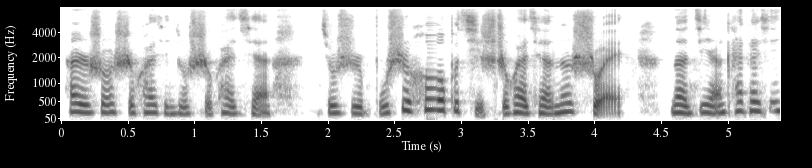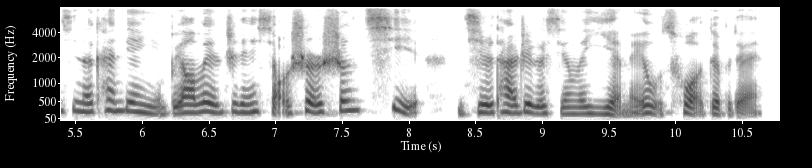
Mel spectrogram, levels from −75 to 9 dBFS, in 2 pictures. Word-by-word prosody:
他 225 - +1
是 210 -2 +3
说： 215 -1 -1
“10 195 - 0
块 205 0 -3
钱 185 -2 -8
就 180 -1 -5
10 - - -1
块 200 -4 -4
钱， 185 - -4 0.4
就 195 - -2
是， 190 -2 -2
不 185 +2 -6
是 260 - +2
喝 285 +1 +3
不 250 - -3
起 245 - -5
10 180 - -2
块 205 -2 +3
钱 190 -2 -1
的 225 +3 0
水， - - 0 0.3
那 205 -2 +2
既 205 +1 -2
然 195 - +1
开 245 +3 -3
开 250 0 0
心 245 +1 -4
心 255 -1 -4
地 225 - +3
看 260 +1 -1
电 230 -6 +1
影， 180 -1 -4
不 - - -2
要 210 - +6
为 230 +1 +5
了 - - -1
这 225 +1 -4
点 215 +2 +1
小 240 - -1
事 255 - +4
儿 - - +6
而 - - +4
生 260 +3 +2
气。” 270 - -1 0.3
其 215 - +1
实 205 - +6
他 215 -3 +3
这 215 0 +4
个 185 - +2
行 175 -2 -4
为 180 +1 0
也 175 -2 +1
没 - - -5
有 200 - +1
错， - - +1
对 - - +2
不 - - -8
对？ - - -3
210 Hz, 310 characters per minute, -22 LUFS, 190-240 Hz, 0.4 s, 要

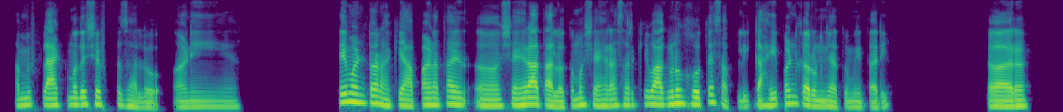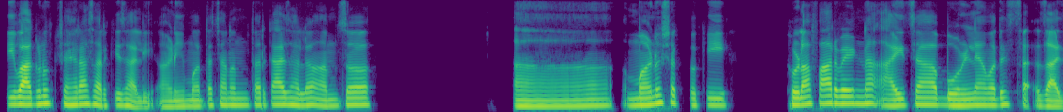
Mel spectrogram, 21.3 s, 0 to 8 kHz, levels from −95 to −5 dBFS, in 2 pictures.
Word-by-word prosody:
आम्ही 130 +3 -1
फ्लॅटमध्ये 135 +2 +1
शिफ्ट 140 -2 -4
झालो 95 -6 -3 0.2
आणि 100 0 -5 1.1
ते 180 - +4
म्हणतो 170 -4 +3
ना 125 -3 +2
की 125 - -1
आपण 130 +3 +1
आता 130 +3 -2 0.2
अ, 115 0 +1
शहरात 130 +1 +3
आलो. 100 -3 +2
तर 110 - -8
मग 130 +3 +1
शहरासारखी 125 +3 -2
वागणूक 140 +2 +3
होतेच 140 +2 0
आपली, 100 -1 -6
काही 120 +4 0
पण 150 +1 0
करून 120 -7 +1
घ्या 105 -2 0
तुम्ही 95 -1 -4
तरी. 90 - -5 1.0
तर 105 +1 +4 0.5
ती 140 - 0
वागणूक 145 +2 +5
चेहरासारखी 130 -3 +1
झाली 90 -7 -1 0.2
आणि 100 +1 -1
मग 110 0 -1
त्याच्यानंतर 130 0 -2
काय 135 0 +2
झालं 130 -1 +1
आमचं 130 +3 +1 1.5
अ, - - -2 1.2
म्हणू 130 +5 +4
शकतो 150 -6 -4
की 125 0 -3 0.7
थोडा 140 +2 +5
फार 155 0 +4
वेळ 150 0 +4
ना 155 +1 +2 0.2
आईच्या 125 +3 +2
बोलण्यामध्ये 125 +2 +2 0.4
ज - - 0
125 Hz, 135 wpm, -22 LUFS, 115-140 Hz, 1.5 s, वागणूक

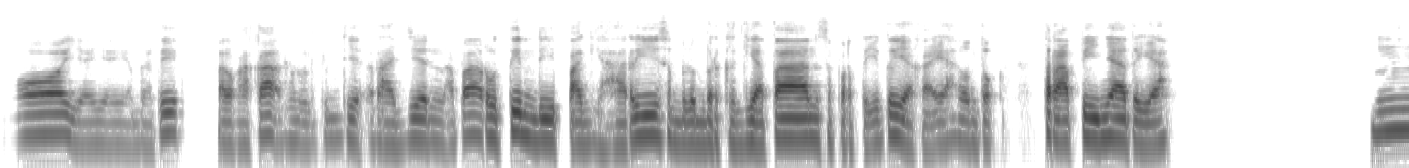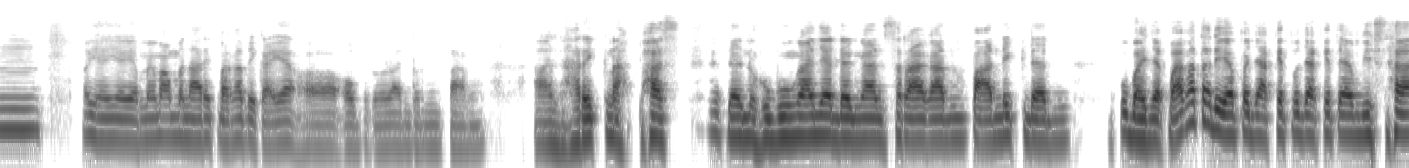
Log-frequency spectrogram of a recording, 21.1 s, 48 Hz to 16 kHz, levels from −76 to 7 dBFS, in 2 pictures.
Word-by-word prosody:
Oh, 155 +1 0
iya 120 -3 -13
iya 120 -1 -16
iya, 115 - -20
berarti 115 +8 -10 0.4
kalau 120 - -7
Kakak 150 +7 -4 0.2
rutin 115 +3 -18
ti - - -11 0.2
rajin, 125 +3 -6 0.2
apa, 120 - -5
rutin 145 +4 -2
di 130 - -1 0.2
pagi 115 0 -5
hari 115 +5 -5 0.2
sebelum 120 -3 -6
berkegiatan 125 +3 +2
seperti 125 -1 -12
itu 125 - -7
ya, - - -1
Kak, - - -8
ya, - - -8
untuk 120 - -9 0.4
terapinya 135 +2 0
tuh, 125 - -3
ya? 120 +1 -6 1.5
Hmm, 185 +2 -5 0.3
oh 155 - -10
iya 140 -2 -4
iya. 130 -1 -1
Memang 140 0 -2
menarik 135 0 0
banget 125 +2 -1
nih, 125 - -4
Kak 115 - -4
ya, 125 - 0
eee, 110 0 -6
obrolan 105 0 -10
tentang, 105 -1 -12 0.5
ah, 115 0 -5
narik 125 +5 +2
nafas 135 +2 +2 0.4
dan 140 -1 +5
hubungannya 145 +2 +5
dengan 135 0 +5
serangan 135 -2 +4 0.2
panik 135 +3 +3
dan 130 -1 +5 0.5
oh 160 - +1
banyak 130 0 +6
banget 235 - +6
tadi 225 -6 +6
ya, 155 - +9
penyakit-penyakit 155 0 +2
yang 150 -1 +5
bisa 150 0 -5
135 Hz, 160 wpm, -22 LUFS, 120-145 Hz, 1.5 s, ya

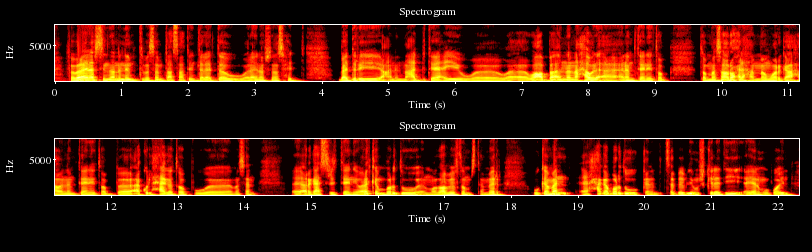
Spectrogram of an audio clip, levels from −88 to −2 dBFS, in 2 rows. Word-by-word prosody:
فبالاقي 145 +10 +6
نفسي 200 -3 +2
إن 155 -1 +1
أنا 155 0 +2
نِمت 150 +1 0
مثلًا 130 +2 -2
بتاع 115 -5 -2
ساعتين، 105 +5 -4
3 125 +2 0
والاقي 115 0 -1
نفسي 125 0 -1
إن - - -5
أنا 120 - 0
صحيت 125 +2 -7 0.5
بدري 120 -1 +2
عن 100 0 -3
الميعاد 100 +4 -2
بتاعي، 110 0 0
و 105 -1 -3
و 105 +1 -3 0.4
واقعد 140 -1 +7
بقى 145 -2 +4
إن 140 -1 -1
أنا 140 -1 +3
احاول 135 +1 +4
أ 110 -3 -1
أنام 125 +2 +2
تاني، 120 -1 +1
طب 110 -1 -5 0.5
طب 120 - -2
مثلًا 130 +1 +4
أروح 140 +2 +4
الحمّام 120 -1 +1
وارجع 120 -1 +3
أحاول 115 +2 -1
أنام 110 0 -4
تاني، 115 0 -2
طب 110 0 -8
آكل 115 +3 -1
حاجة 130 0 +2
طب 125 -1 -2
ومثلًا 110 +1 -4 0.5
آآ، 110 -2 -1
أرجع 125 0 +2
السرير 120 +1 -3
تاني، 120 -1 -1
ولكن 140 +3 0
برضه 130 -3 0
الموضوع 105 +4 0
بيفضل 125 0 +1
مستمرّ. 115 +3 -3 0.5
وكمان 145 +7 +2
آآ، 110 -2 -4
حاجة 135 +7 -1
برضه 145 -4 0
كانت 110 -2 -7
بتسبب 120 +5 -3
لي 145 - +4
مشكلة 130 +1 -2
دي، 125 0 -1
هي 115 +3 0
الموبايل 120 +2 -2
120 Hz, 165 wpm, -21 LUFS, 110-130 Hz, 0.5 s, واقعد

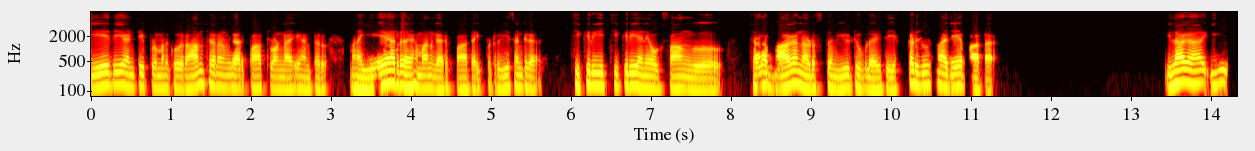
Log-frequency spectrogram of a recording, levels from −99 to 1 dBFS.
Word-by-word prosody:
ఏది 140 0 +1
అంటే, 125 0 -6
ఇప్పుడు 125 -1 -6
మనకు 115 -1 -6 0.2
'రామ్ 130 +6 +2
చరణ్' 125 -4 -1
గారి 115 - +1
పాటలున్నాయి 110 -1 -1
అంటారు. 105 0 -6 0.3
మన 120 - -1 0.2
'ఏఆర్ 150 +4 +5
రెహమాన్' 120 -3 0
గారి 105 - -2
పాట 105 -1 0
ఇప్పుడు 105 - -13
రీసెంట్‌గా. 120 0 -2 0.5
'చికిరి 140 +1 -1 0.2
చికిరి' 135 +1 0
అనే 120 - -1
ఒక 105 - -10
సాంగు. 110 -3 +1 0.6
చాలా 140 - +5 0.2
బాగా 130 +7 +7
నడుస్తుంది 115 0 -2
యూట్యూబ్‌లో 115 -2 -2
అయితే. 105 +1 -5
ఎక్కడ 145 +8 0
చూసినా 140 +1 -2
అదే 125 +2 0 0.2
పాట. 105 -2 +4 2.3
ఇలాగా 160 +2 +7 0.3
ఈ 160 +1 -1
120 Hz, 135 wpm, -23 LUFS, 110-135 Hz, 2.3 s, బాగా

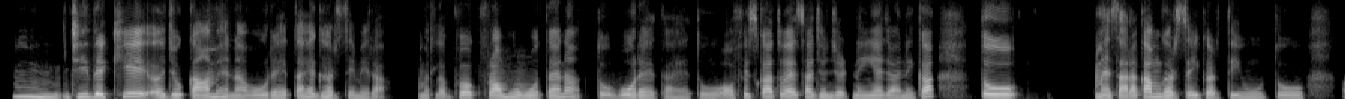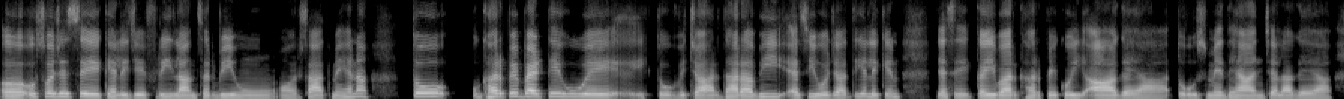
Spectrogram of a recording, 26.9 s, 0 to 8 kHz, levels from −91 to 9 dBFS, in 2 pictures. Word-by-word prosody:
हुँ, 225 -6 -1
जी। 230 +1 -1
देखिए, 240 +3 +3
अ, 205 +1 -1
जो 210 +1 -1
काम 205 +2 +2
है 220 -3 -3
न 195 -1 -4
वो 200 +1 -4
रहता 190 -1 -4
है 225 +2 -1
घर 200 -2 -3
से 185 +2 -10
मेरा, 175 -1 -8 0.4
मतलब 190 0 -9
वर्क 195 -1 +2
फ्रॉम 205 0 +2
होम 205 -1 -2
होता 200 0 -2
है 210 - 0
ना? 230 -4 -3 0.2
तो 95 - -4
वो 205 +2 +2
रहता 195 -4 -4
है 170 0 -11
तो 90 -1 -8
ऑफ़िस 205 +4 -5
का 220 0 +2
तो 225 +1 -6
ऐसा 210 0 +1
झंझट 190 -2 -4
नहीं 180 +1 -5
है 190 -1 -3
जाने 175 -1 -6
का। 255 - +6 0.5
तो, 220 -2 +5 0.8
मैं 200 0 0
सारा 100 - +2
काम 220 +1 +3
घर 200 -2 +2
से 185 +2 -6
ही 190 - 0
करती 185 0 -4
हूँ, 175 0 -8
तो 180 -1 -5 0.4
अ, - - 0
उस 210 +4 +3
वज़ह 250 -1 +4
से 235 -2 +5
कह 215 -2 +1
लीजिए 200 0 +1
फ्रीलांसर 205 -1 0
भी 205 0 +2
हूँ 185 -2 -3
और 180 -1 -4
साथ 195 0 +2
में 195 - -3
है 220 - 0
ना? 260 +1 0 0.4
तो 270 - +4 0.3
घर 230 +3 +4
पे 275 +1 +2
बैठे 245 +1 +5
हुए 235 -2 +2 0.2
एक 470 -5 -8
तो 200 -1 -1
विचारधारा 195 +2 +3
भी 230 +2 -2 0.2
ऐसी 210 +2 -5
हो 205 -2 +2
जाती 195 +3 -2
है। 235 - 0
लेकिन 220 0 -3 0.4
जैसे 215 0 -2
कई 210 -1 +4
बार 200 -1 +5
घर 195 0 -1
पे 195 -1 0
कोई 195 0 0
आ 190 -1 +6
गया 180 -2 -1 0.3
तो - - -2
उसमें 195 0 -2
ध्यान 185 -1 +2
चला 180 -1 +1
गया 180 -1 -2
200 Hz, 190 wpm, -24 LUFS, 190-220 Hz, 0.8 s, का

